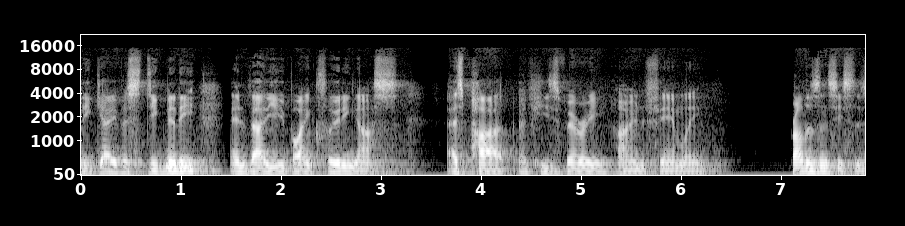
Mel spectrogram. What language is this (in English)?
English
